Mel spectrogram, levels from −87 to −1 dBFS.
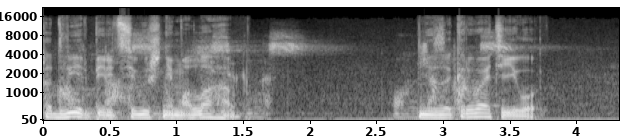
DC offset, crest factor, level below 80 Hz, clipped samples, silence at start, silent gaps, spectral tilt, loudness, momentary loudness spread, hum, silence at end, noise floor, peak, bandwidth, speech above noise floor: under 0.1%; 14 dB; -38 dBFS; under 0.1%; 0 s; none; -4 dB/octave; -12 LUFS; 13 LU; none; 0.05 s; -37 dBFS; 0 dBFS; 16.5 kHz; 25 dB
